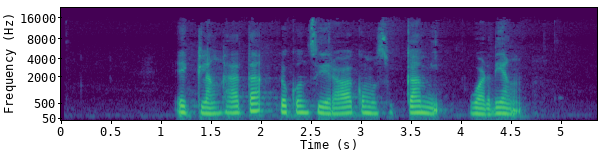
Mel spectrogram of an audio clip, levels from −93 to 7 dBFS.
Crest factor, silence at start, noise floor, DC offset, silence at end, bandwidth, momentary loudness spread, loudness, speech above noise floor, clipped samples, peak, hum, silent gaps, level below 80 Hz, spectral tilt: 20 dB; 1.15 s; -69 dBFS; under 0.1%; 0.75 s; 15.5 kHz; 6 LU; -24 LUFS; 46 dB; under 0.1%; -6 dBFS; none; none; -60 dBFS; -6.5 dB/octave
